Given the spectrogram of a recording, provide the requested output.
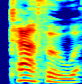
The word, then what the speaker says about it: taboo: Tangata in this country, taboo, Tafu as here pronounced, and in the other a hog, which had also been made an offering to the divinity.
